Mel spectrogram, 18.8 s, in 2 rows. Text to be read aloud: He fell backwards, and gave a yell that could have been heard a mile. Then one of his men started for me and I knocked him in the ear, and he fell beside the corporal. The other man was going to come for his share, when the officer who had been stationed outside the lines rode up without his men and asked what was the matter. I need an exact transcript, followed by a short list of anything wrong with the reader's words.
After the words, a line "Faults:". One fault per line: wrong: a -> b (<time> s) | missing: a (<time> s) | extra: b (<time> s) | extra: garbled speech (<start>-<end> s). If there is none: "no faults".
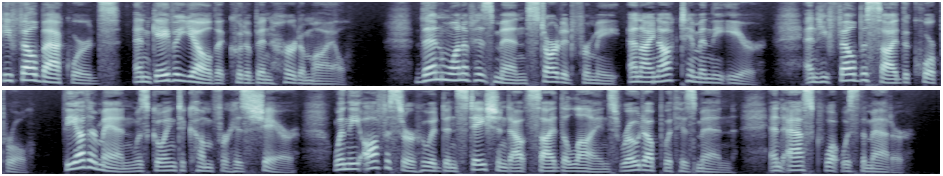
He fell backwards, and gave a yell that could have been heard a mile. Then one of his men started for me and I knocked him in the ear, and he fell beside the corporal. The other man was going to come for his share, when the officer who had been stationed outside the lines rode up with his men and asked what was the matter.
Faults:
wrong: without -> with (16.0 s)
